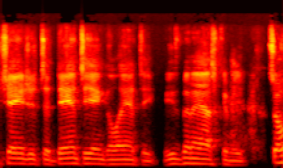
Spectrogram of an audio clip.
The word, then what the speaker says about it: Galante: And hearing many of his stories, he actually told us, you know, how you actually say his name properly, and it's not Galante, Galante.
